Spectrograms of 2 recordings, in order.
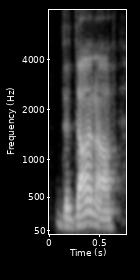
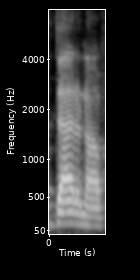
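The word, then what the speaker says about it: Dadonov: you were talking about getting um evgeny the the don off i mean i know i know you had to change the pronunciation is that what i heard yeah he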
